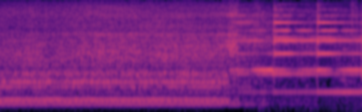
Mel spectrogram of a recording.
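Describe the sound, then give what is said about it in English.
A Union Pacific Big Boy steam locomotive's deep, sustained whistle blares for about two seconds in Fort Worth, then gives way to rumbling train noise with short sharp whistle bursts, loud, with no talking. “Fans of vintage railroading got something of a treat this weekend when the Union Pacific Railroad brought one of the few remaining big boy steam locomotives to Fort Worth.”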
